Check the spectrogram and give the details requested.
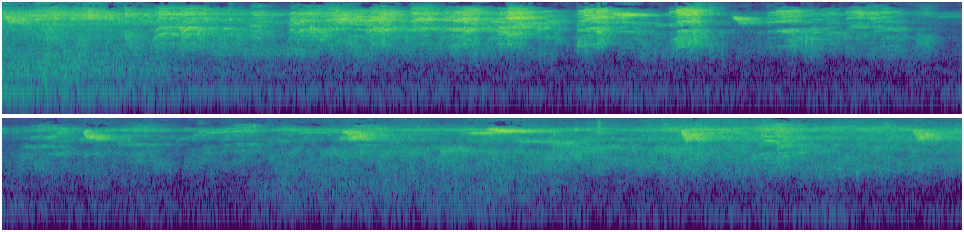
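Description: Small birds chirping and twittering in quick high calls, dense for the first few seconds and then thinning to scattered chirps.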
